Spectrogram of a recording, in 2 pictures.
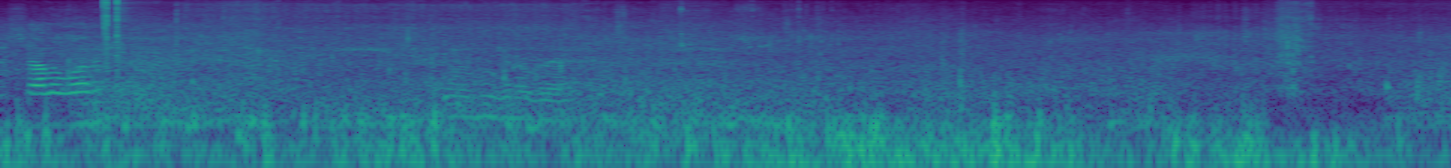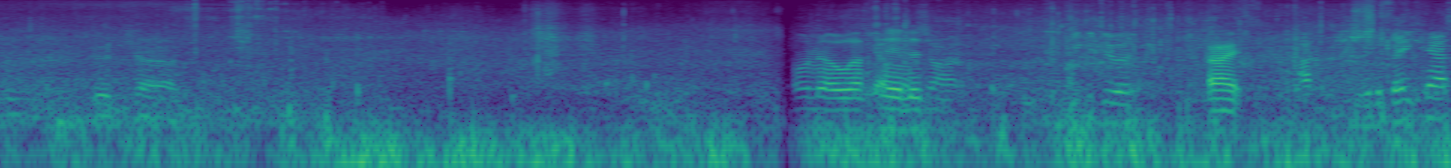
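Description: Wind buffeting the microphone in a steady low rumble, with choppy water lapping against a small boat's hull.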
